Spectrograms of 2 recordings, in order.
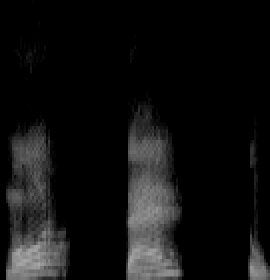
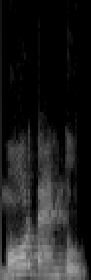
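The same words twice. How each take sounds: First: MORE, pause, THAN, pause, TWO; word-by-word dictation. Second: Said in the usual way. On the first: Shown as a demonstration. Teacher giving students the words to copy, word-by-word dictation. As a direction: hang MORE and THAN on a rising tone, pausing after each.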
